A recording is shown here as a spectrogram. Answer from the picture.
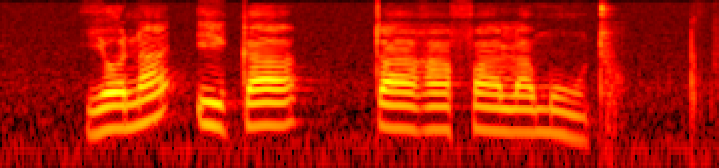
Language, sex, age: Northern Sotho, male, 21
